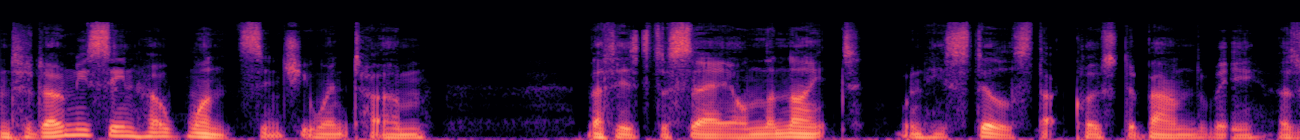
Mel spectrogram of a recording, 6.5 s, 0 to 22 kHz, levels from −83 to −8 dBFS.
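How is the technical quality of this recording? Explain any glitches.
The speech has two brief dropouts. Both are AAC frame loss with muting, at 3.17–3.23 s and 6.11–6.17 s. Each fits about 43 ms of zeroed spectrum, one lost frame, faded by overlapping windows into brief dips.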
